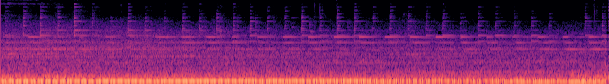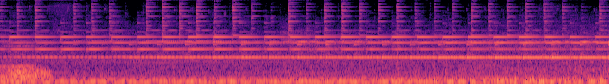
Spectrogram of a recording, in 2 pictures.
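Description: Trinity Railway Express commuter train running, with a steady low diesel rumble. About halfway through, it gives way to a grade-crossing warning bell ringing steadily with a fast, even beat as the train approaches.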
